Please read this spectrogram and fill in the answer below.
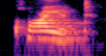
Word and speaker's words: quiet: second syllable we have happy noisy quiet quite quiet right two syllables this one and healthy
